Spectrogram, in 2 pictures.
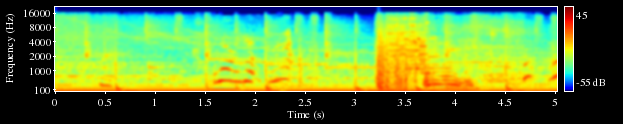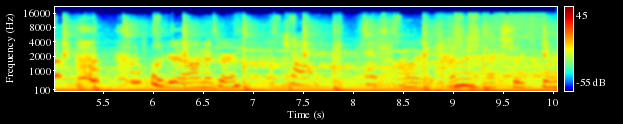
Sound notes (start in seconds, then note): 3.2 presents shattering; 4.2 laughing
